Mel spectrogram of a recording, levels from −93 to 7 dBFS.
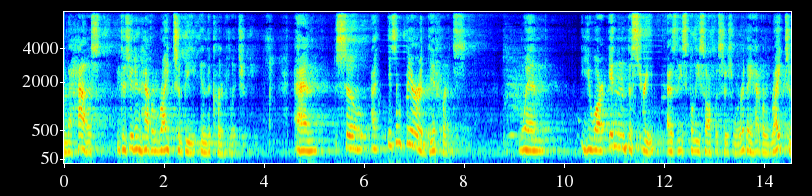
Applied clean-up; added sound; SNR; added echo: neural separator model SepFormer DNS4.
